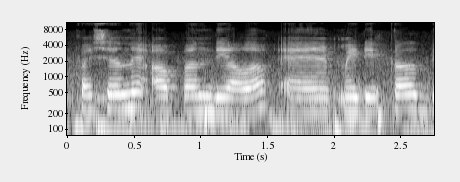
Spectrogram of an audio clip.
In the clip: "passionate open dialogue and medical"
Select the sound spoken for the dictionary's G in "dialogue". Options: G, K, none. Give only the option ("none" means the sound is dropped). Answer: none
